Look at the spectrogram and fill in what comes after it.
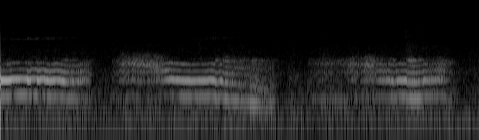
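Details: Domestic cat in heat being massaged indoors, giving long drawn-out harmonic wails of about a second each, some sliding downward at the end, with short quiet gaps between calls.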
